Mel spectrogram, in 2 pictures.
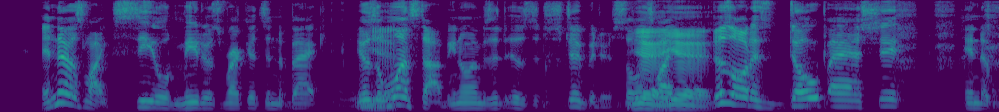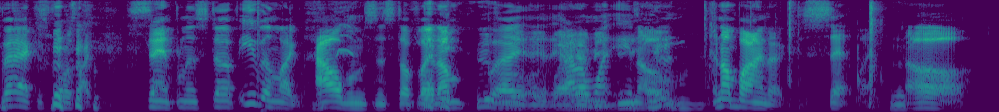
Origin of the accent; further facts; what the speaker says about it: Columbus, Ohio, United States; I'm from here. Yeah.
